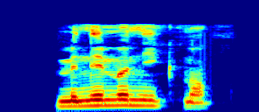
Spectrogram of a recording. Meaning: mnemonically
- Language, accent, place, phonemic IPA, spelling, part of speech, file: French, France, Lyon, /mne.mɔ.nik.mɑ̃/, mnémoniquement, adverb, LL-Q150 (fra)-mnémoniquement.wav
